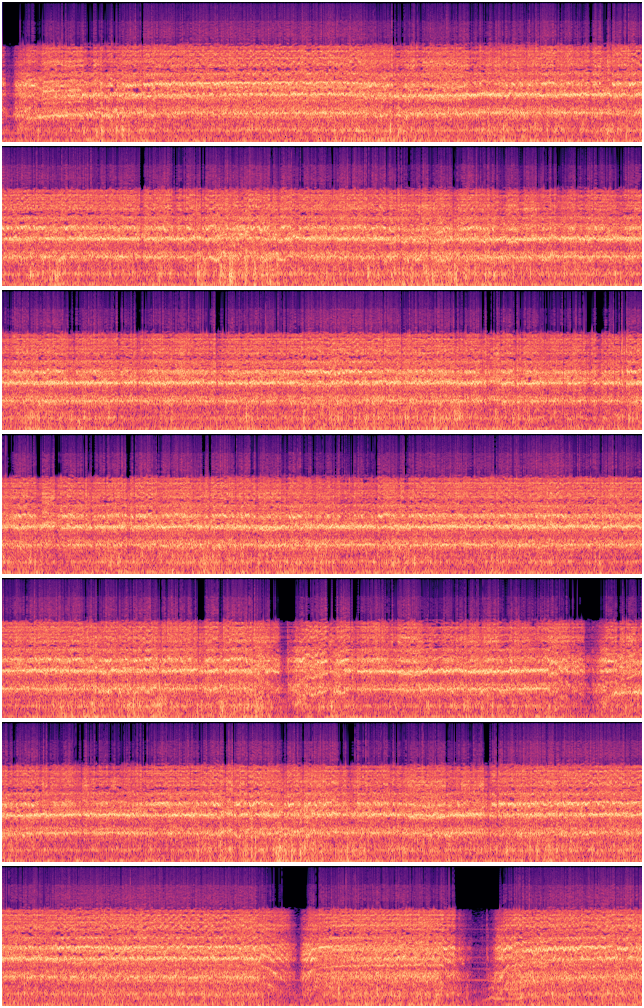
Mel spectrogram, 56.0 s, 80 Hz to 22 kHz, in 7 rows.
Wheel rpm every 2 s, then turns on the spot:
150, 210, 210, 230, 230, 240, 230, 230, 230, 230, 230, 240, 230, 240, 230, 240, 230, 190, 200, 160, 210, 230, 230, 220, 220, 170, 160, 140.
none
